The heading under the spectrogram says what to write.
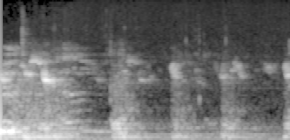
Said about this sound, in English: I think it's the birds behind you seem to like it.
